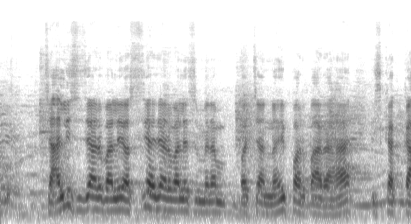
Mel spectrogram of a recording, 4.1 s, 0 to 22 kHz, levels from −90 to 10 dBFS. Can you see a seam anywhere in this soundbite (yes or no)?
no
